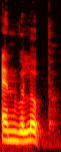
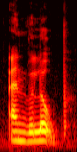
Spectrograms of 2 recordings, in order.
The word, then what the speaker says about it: envelope: as envelope envelope okay remember that the ending is not lup but lope people often say envelope when it's supposed to be envelope okay now let's look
